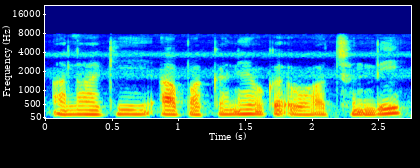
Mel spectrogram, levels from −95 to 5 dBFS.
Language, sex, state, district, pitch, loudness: Telugu, male, Telangana, Mahabubabad, 150 Hz, -18 LUFS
